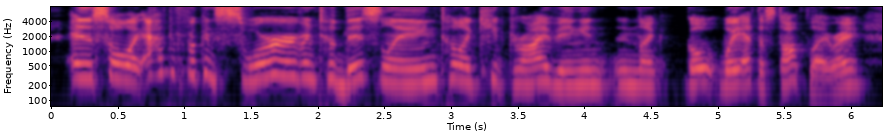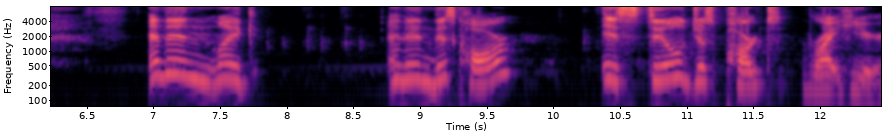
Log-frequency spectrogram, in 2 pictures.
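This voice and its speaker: With a non-native accent, the speaker talks in an animated tone at a fairly slow pace. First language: not English. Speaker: streamer and artist. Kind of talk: casual chat.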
